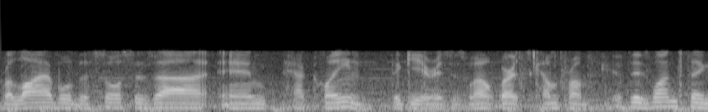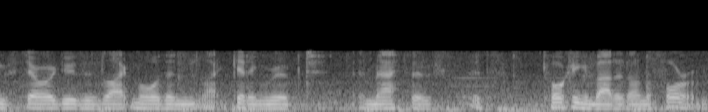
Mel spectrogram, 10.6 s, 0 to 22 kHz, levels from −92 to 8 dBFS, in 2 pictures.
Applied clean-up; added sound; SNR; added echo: none; Ocean; 20 dB; none.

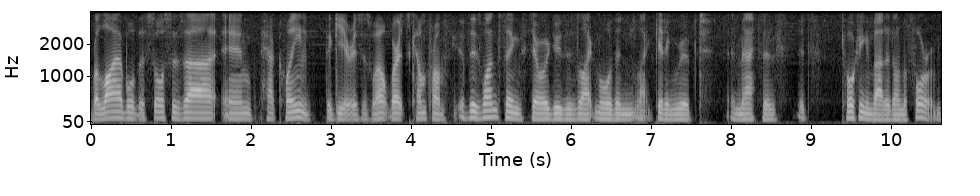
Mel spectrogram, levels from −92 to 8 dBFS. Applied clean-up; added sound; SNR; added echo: neural separator model SepFormer WHAM!.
